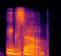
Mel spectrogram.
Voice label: "exurb", Indian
